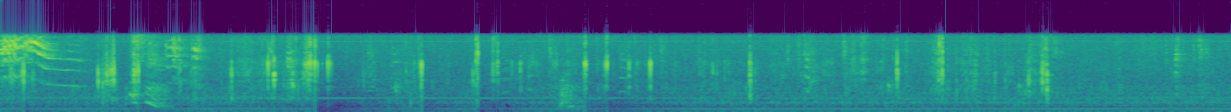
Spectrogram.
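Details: A Devon Rex cat talking to a bird gives a few quick falling meows, then soft clicks and chirps over a steady hum.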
